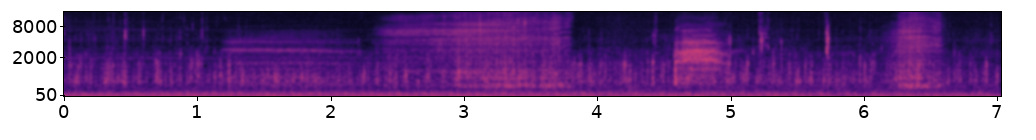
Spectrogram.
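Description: A person slurping hot spicy fish stew from a spoon: three short breathy slurps over a steady low hum.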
